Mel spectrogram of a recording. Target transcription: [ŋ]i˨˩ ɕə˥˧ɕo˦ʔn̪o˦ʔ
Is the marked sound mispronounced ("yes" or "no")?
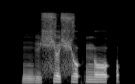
no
